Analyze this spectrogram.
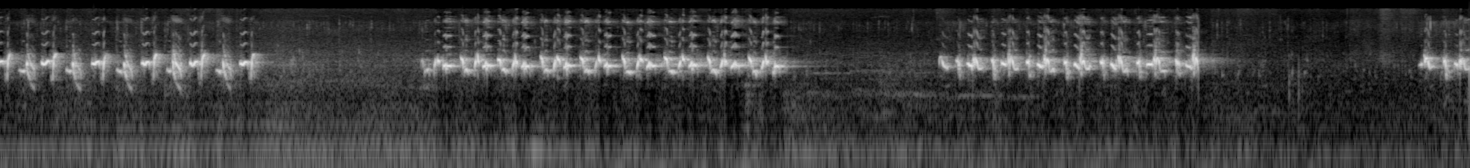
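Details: Energetic 'gacor' Sooty-headed bulbul song meant to prompt a quiet bulbul to sing: dense bursts of rapid, bubbling chirps lasting two to three seconds each, separated by brief silences; faint low rumble at the start.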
